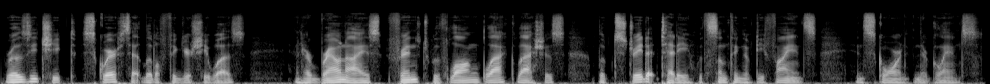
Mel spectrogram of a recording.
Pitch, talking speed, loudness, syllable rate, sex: 90 Hz, 190 wpm, -19 LUFS, 5.5 syllables/s, male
